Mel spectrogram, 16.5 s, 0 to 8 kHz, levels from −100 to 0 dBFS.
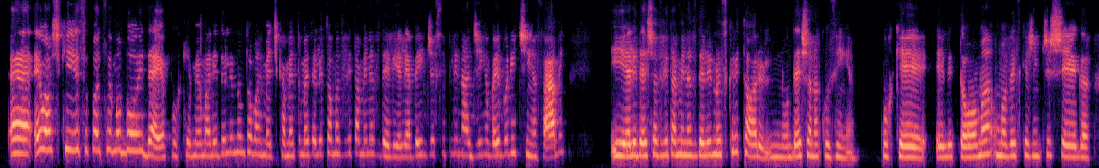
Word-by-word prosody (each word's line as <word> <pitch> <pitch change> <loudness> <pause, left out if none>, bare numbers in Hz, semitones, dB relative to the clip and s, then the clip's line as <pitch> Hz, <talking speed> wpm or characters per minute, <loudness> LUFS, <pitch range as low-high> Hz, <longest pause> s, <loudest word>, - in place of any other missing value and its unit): Eh, 260 +1 +7
eu 345 - +4
acho 330 0 +2
que 345 - -2
isso 330 -1 -2
pode 320 -1 -1
ser 335 0 -6
um 320 +1 -2
boa 315 +2 +1
ideia, 230 -8 +3
porque 230 +3 -10
meu 220 0 -7
marido 225 +1 -5
ele 270 +2 -7
não 280 0 -7
toma 270 -3 -5
medicamento, 220 +1 -8
mas 240 +1 -5
ele 245 0 -5
toma 260 -2 -6
as 245 - -15
vitaminas 255 -1 -9
dele, 205 -3 -3
ele 200 +1 -4
é 200 - -1
bem 230 +4 -4
disciplinadinho, 240 -2 -10
bem 230 0 +1
bonitinho 260 -4 -4
sabe, 205 +10 +4 0.7
e 230 -1 +4
ele 220 +1 +6
deixa 230 +2 +3
as 240 - -2
vitaminas 235 -1 -1
dele 230 +1 +2
no 245 0 +1
escritório, 245 -7 0
ele - - -7
não 200 -1 -5
deixa 220 +3 +2
na 210 0 -1
cozinha, 205 -4 -5 0.4
porque 195 -3 +2
ele 200 +2 0
toma, 205 +5 +3
um 225 -2 +2
vez 220 0 0
que 235 - -5
a 230 - -1
gente 220 +2 -4
chega 200 -4 +2
235 Hz, 190 wpm, -22 LUFS, 215-255 Hz, 0.7 s, Eh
